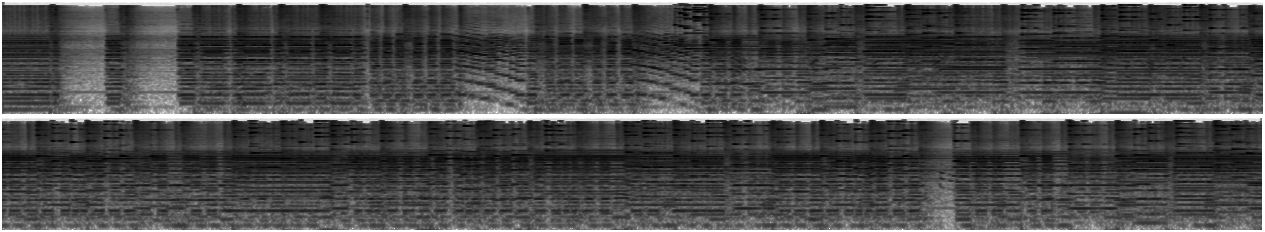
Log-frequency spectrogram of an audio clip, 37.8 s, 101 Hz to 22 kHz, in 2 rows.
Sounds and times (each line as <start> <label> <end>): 0.0 mechanical music machine 37.8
